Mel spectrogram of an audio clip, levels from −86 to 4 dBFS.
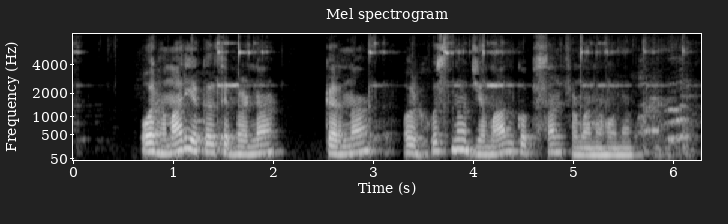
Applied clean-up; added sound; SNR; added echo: neural mask model RNNoise.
